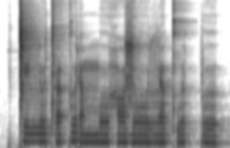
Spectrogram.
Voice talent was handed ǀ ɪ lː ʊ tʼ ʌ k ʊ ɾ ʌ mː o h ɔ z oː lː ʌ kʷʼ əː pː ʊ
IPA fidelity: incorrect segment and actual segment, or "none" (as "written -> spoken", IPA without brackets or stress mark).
none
